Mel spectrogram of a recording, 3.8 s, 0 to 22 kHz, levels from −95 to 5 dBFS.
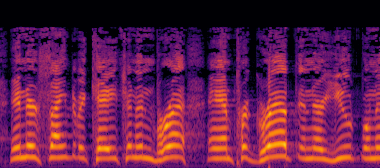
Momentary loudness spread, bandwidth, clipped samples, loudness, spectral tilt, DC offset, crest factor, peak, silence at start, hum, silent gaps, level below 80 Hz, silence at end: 8 LU; 11.5 kHz; under 0.1%; -20 LUFS; -4.5 dB/octave; under 0.1%; 18 dB; -2 dBFS; 0.1 s; none; none; -64 dBFS; 0 s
